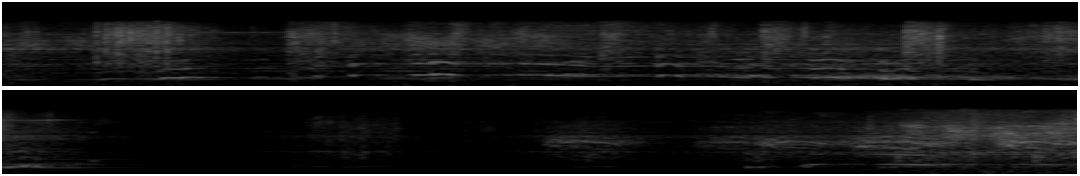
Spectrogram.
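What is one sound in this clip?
A woman's footsteps crunch on dry leaves.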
